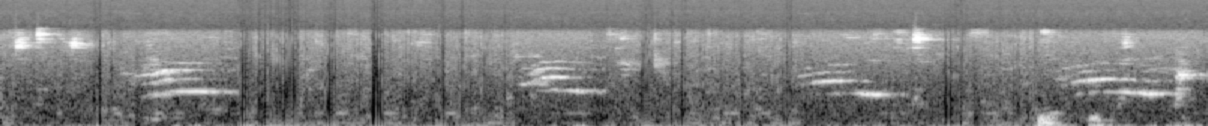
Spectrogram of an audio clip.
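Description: Faint meows from an adult mother cat shut in another room, wanting out: four separate calls about two seconds apart, each falling in pitch at the end. A couple of soft thumps come near the end.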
